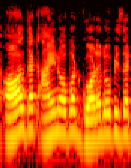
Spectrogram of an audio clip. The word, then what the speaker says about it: Guadeloupe: And all that I know about Guadeloupe is that it rhymes with Laudelope.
